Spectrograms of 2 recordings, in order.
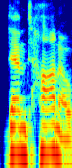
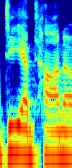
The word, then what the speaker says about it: Dantono: the F-150 driver and the prosecutor had this incredibly difficult time pronouncing dantono for some reason he kept calling him de anano or Deano it was kind of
